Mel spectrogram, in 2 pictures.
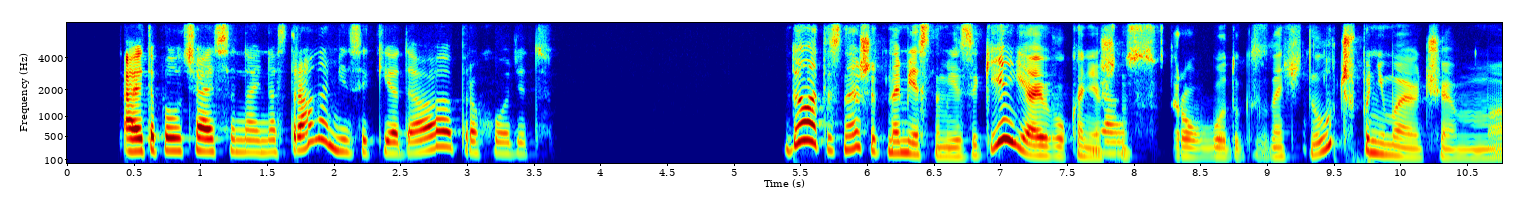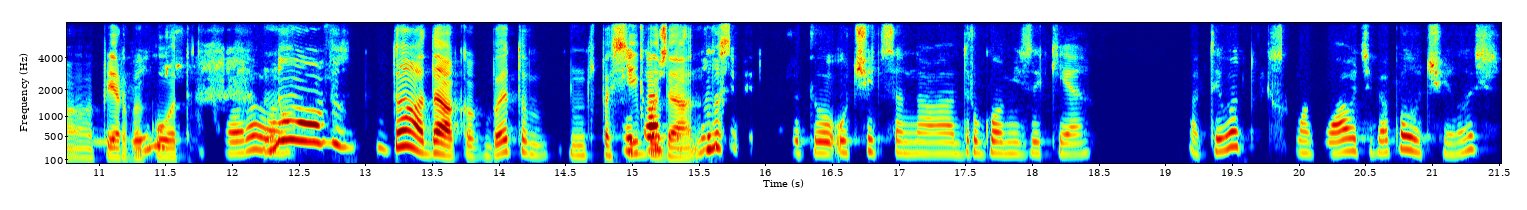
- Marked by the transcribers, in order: tapping
- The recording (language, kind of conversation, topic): Russian, advice, Как мне снова найти мотивацию, если прогресс остановился?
